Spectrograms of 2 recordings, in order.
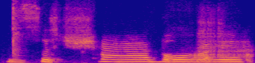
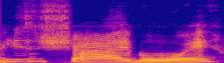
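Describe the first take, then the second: First: Soft cooing. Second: High cooing. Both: Pretend.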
